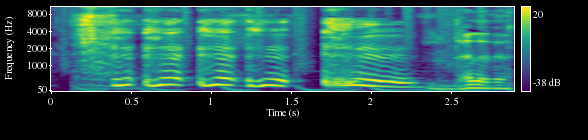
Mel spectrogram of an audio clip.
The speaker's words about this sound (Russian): ты обещаешь погромче покашлять в ответ?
